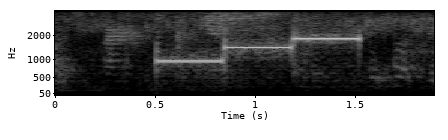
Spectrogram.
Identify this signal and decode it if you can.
Special information tone, with speech.
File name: out- -2004- - - .435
